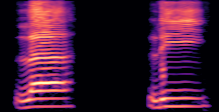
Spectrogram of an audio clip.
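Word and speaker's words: ل: kasrah dibaca tipis ya tetapi jika sendiri seperti ini bacanya tipis ya la li jadi jangan lo nih lu tapi la li lu alteil full ya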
